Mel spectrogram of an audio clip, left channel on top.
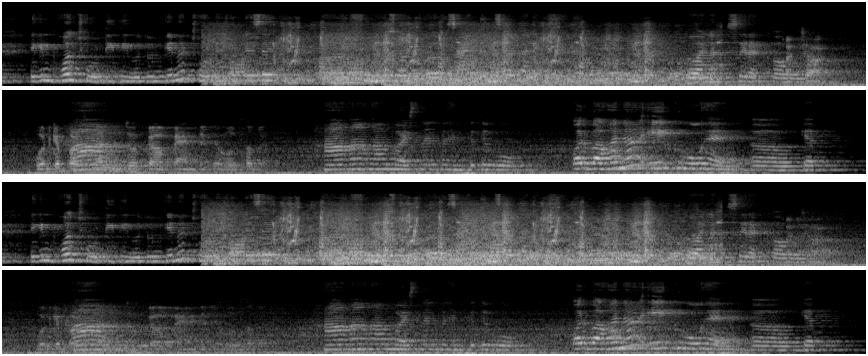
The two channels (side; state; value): both; normal; correlation 0.75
